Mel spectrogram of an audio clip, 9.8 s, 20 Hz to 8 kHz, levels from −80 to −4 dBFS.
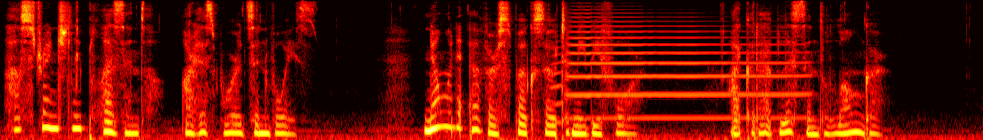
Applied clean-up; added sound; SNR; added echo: none; Trumpet; 11 dB; none.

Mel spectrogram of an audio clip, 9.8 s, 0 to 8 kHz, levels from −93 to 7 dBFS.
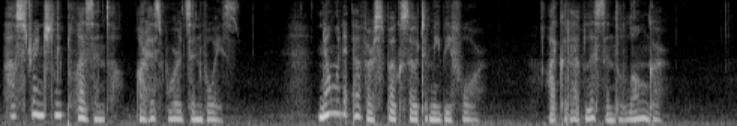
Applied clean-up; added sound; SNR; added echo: none; none; none; none.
